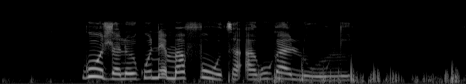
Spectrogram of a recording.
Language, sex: Swati, female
